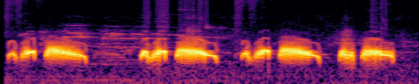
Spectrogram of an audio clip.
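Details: Spotted dove in the deep 'giọng thổ' cooing style, used to stir other doves into cooing quickly: three low phrases, each a short double note then a long drawn coo that falls at the end, about every two seconds.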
